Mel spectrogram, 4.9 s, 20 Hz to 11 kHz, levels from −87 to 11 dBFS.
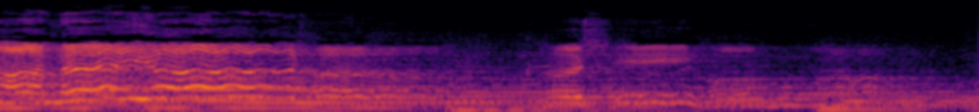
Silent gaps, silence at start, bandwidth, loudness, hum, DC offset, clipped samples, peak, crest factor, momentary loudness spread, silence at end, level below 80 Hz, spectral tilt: none; 0 s; 8.6 kHz; -24 LUFS; none; under 0.1%; under 0.1%; -8 dBFS; 18 dB; 18 LU; 0 s; -48 dBFS; -5 dB/octave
